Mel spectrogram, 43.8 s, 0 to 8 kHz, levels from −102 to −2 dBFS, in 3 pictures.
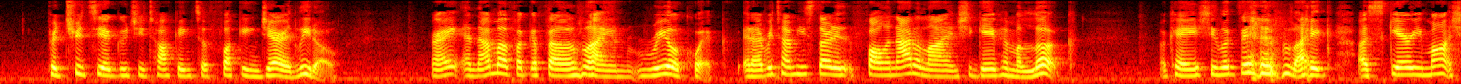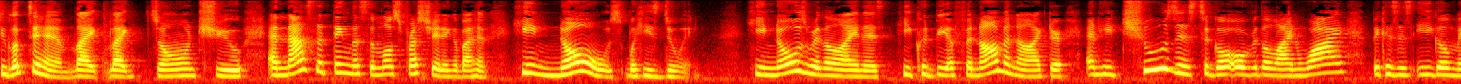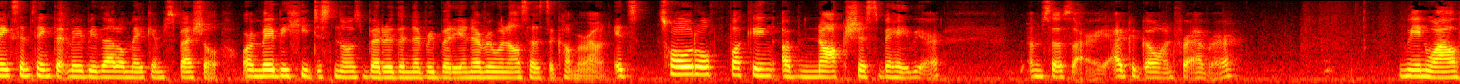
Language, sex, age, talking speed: English, female, 30-49, 170 wpm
